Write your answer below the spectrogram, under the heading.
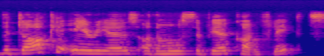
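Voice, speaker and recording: With a South African accent, a woman speaks at a fairly slow pace. Her pitch is fairly high and her tone dark and mellow. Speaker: psychology professor. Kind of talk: webinar presentation.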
